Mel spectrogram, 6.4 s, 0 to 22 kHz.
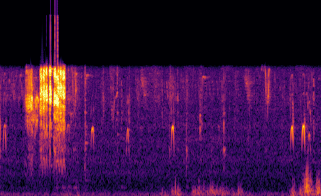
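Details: Common starlings, described as relatively peaceful today, recorded on 28 February 2023: one loud, harsh rasping screech near the start, then short scattered chirps over low rumbling background noise.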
